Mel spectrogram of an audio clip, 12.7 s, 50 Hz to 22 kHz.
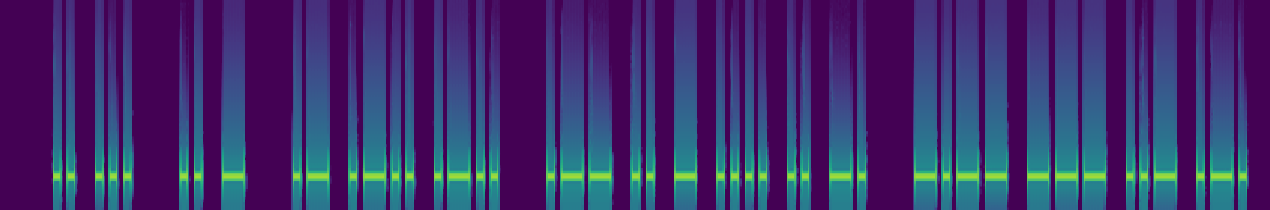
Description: Morse code, heard as a keyed tone, about 17 wpm, 700 Hz. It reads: IS IT ALL WITHIN YOUR
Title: Sentences from Top 1000 Words - Review Part 2 - 17wpm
